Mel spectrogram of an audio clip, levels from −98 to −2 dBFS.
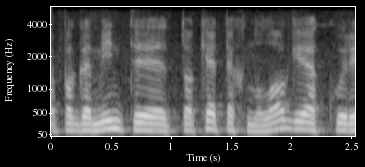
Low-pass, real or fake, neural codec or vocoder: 5.4 kHz; real; none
